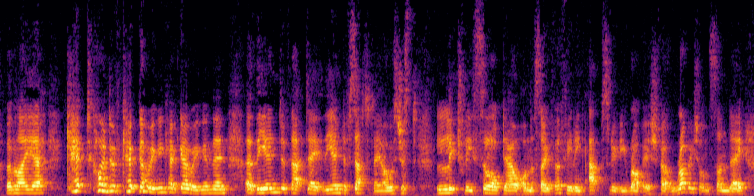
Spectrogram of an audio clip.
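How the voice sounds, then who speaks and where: A young woman chats away while trying on clothes at home, gushing and doubling her words for emphasis, her nose a little blocked from a cold. She sits back from the camera, so her voice sounds distant and bounces around an echoey room. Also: on the low side. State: slightly stuffy from a cold. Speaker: lifestyle vlogger. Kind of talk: casual try-on and unboxing chat.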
